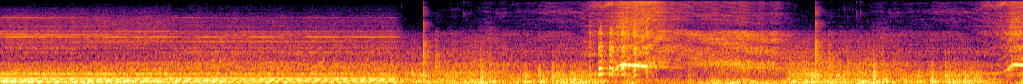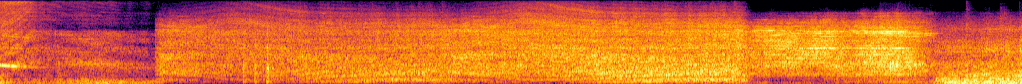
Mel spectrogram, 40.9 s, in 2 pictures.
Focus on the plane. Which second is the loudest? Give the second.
38 s.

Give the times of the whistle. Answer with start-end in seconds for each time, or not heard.
not heard.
